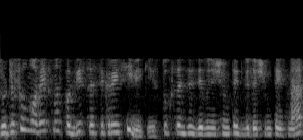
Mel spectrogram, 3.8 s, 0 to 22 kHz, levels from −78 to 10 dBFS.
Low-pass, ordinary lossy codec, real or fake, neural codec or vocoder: 7.2 kHz; AAC, 16 kbps; real; none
